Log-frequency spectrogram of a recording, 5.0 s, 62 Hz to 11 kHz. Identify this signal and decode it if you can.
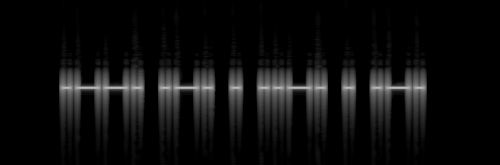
Morse code, heard as a keyed tone, about 17 wpm, 700 Hz. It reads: PREFER
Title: Sentences from Top 1100 Words - New Word Drill - 17wpm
